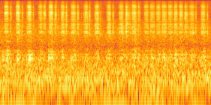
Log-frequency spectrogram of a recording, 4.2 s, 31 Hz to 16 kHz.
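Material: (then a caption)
Graphite. A wooden graphite pencil hatches light strokes on white paper, its tip scratching the surface. About 19 quick, bright, scratchy strokes follow one another in a steady back-and-forth rhythm, each a short, papery rasp with almost no low end.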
